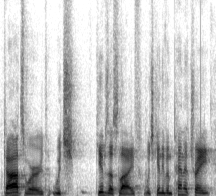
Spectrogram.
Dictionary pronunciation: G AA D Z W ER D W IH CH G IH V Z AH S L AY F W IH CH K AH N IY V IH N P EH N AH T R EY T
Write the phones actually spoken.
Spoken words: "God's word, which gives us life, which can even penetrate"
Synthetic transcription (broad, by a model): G AA D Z W ER D W IH CH G IH V Z AH S L AY F W IH CH K AH N IY V IH N P EH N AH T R EY T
